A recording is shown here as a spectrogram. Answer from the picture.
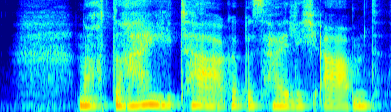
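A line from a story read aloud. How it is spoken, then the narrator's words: Contented sigh. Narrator (German): sagte seufzte wohlig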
